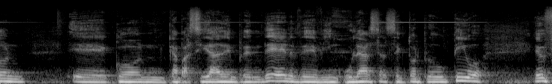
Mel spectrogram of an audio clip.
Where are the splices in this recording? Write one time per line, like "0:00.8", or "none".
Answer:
0:03.9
